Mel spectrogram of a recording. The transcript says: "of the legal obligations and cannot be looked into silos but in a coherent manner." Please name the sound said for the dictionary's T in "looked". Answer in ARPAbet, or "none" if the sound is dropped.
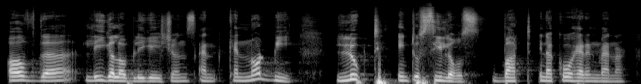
T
